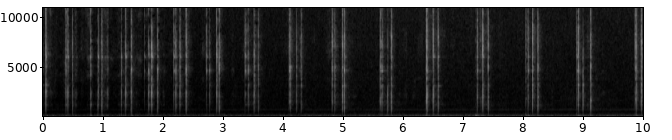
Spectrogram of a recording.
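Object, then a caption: Small thin metal tin box. Fingernails tap the lid and sides of a small, hollow, closed blue Altoids metal tin held in the hands. The sharp, bright metallic clicks come in quick clusters of two or three, repeating steadily over about ten seconds. Each tap dies away almost instantly over a soft low rumble and a faint steady hum.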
